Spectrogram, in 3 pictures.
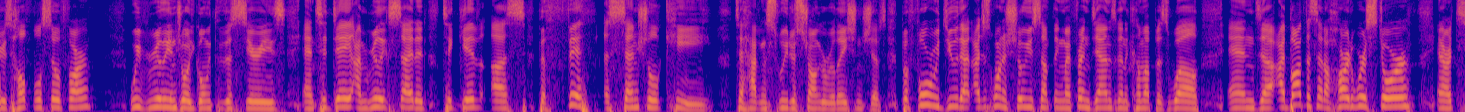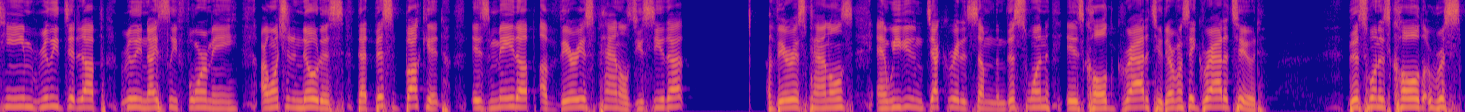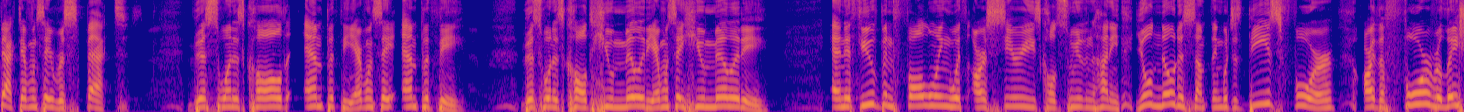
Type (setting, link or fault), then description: setting, large echoing room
